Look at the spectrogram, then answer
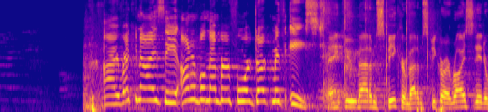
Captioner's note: applause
